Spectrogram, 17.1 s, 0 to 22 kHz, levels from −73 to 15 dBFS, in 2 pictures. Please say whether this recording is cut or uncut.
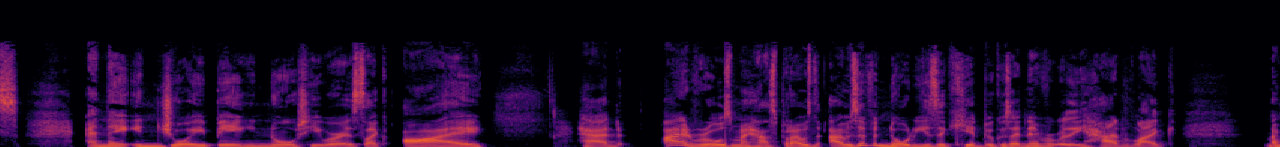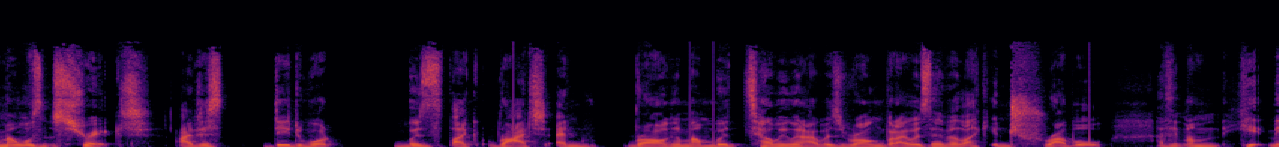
uncut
